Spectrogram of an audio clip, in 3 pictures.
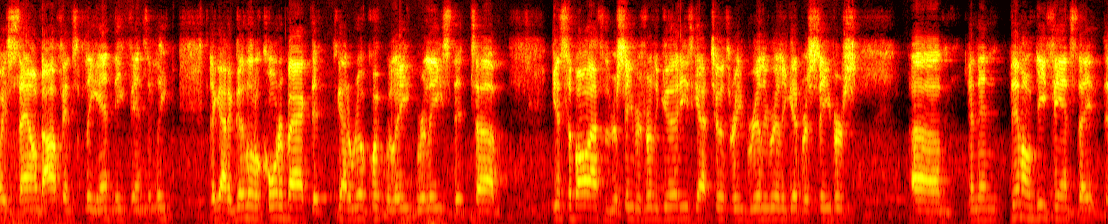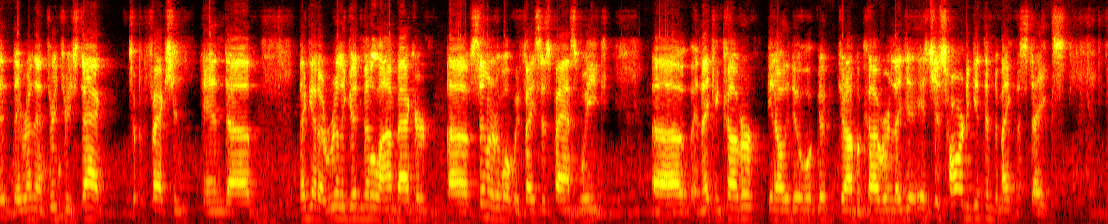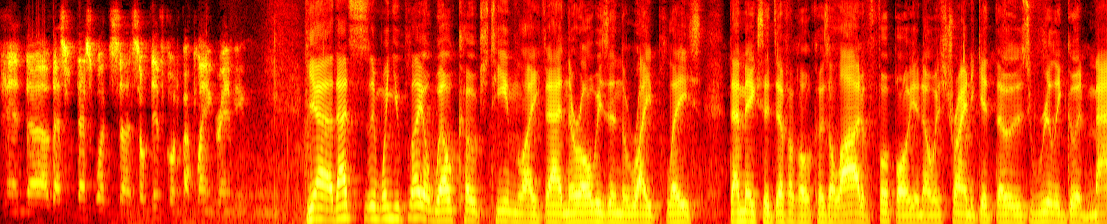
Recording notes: This interview was recorded by phone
